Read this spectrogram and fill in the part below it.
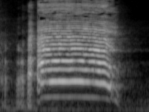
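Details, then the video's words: A pet blue-and-yellow macaw, while talking, laughing and playing, gives a few short raspy notes, then a steady, clear, nasal tone held for under a second before it drops away. "Macaw, talking laughing and playing"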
